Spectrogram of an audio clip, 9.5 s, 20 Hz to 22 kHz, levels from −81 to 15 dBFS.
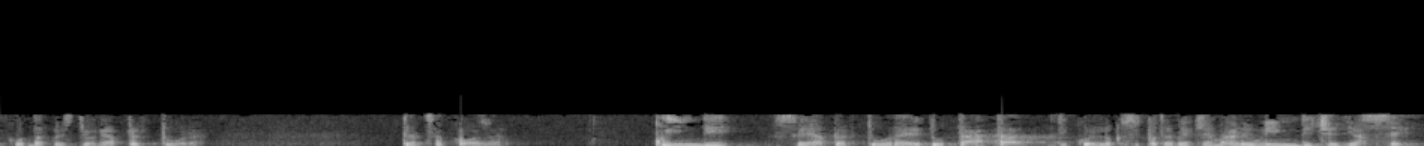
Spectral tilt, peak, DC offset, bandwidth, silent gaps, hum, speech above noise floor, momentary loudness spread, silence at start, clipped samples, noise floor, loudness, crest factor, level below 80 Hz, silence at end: -9.5 dB/octave; 0 dBFS; under 0.1%; 5 kHz; none; none; 30 dB; 10 LU; 0 s; under 0.1%; -48 dBFS; -19 LUFS; 20 dB; -48 dBFS; 0.05 s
